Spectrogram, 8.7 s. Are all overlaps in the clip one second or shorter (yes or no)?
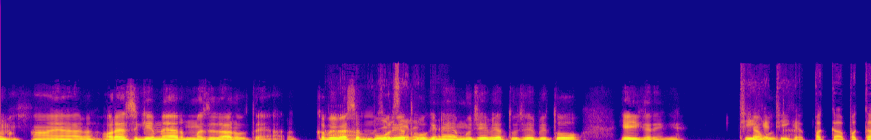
no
